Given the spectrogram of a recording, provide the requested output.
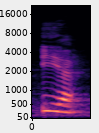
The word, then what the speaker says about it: er: एयर इसका pronunciation क्या होगा? ई आर एयर एयर means he fifth है एस आई ई।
